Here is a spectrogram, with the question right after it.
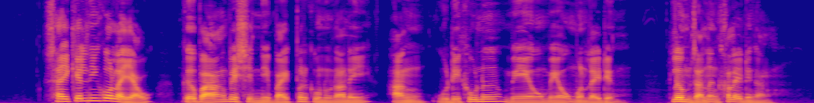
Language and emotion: Bodo, disgusted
